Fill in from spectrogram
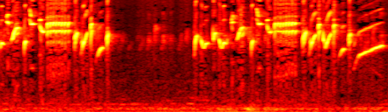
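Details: A male European goldfinch calls to a female. Two bursts of rapid, liquid twittering, mixed with buzzy trills, are split by a second of quiet. The song ends with a rising whistled note.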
